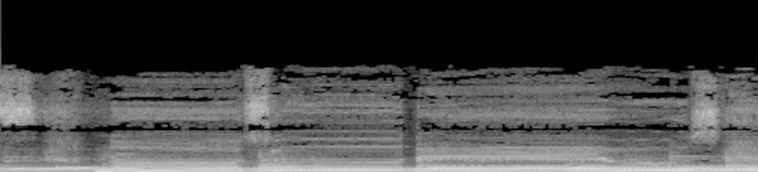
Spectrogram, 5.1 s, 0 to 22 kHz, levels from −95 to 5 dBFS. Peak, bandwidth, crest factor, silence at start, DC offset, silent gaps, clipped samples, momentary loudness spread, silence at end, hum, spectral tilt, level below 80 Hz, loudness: -2 dBFS; 14 kHz; 12 dB; 0 s; under 0.1%; none; under 0.1%; 3 LU; 0 s; none; -5 dB/octave; -30 dBFS; -14 LUFS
